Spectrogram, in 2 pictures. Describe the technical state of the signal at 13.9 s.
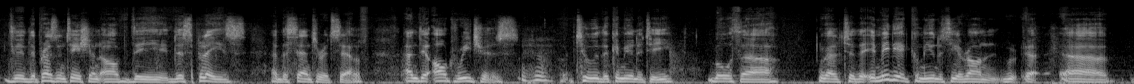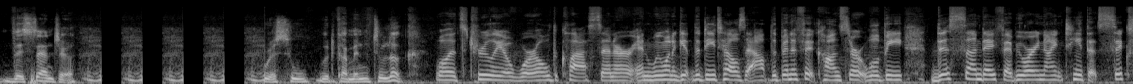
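Stutter with silent gaps is present at 13.9 s, in the last cycle of a fault running from 12.35 to 13.99 s. The same burst of about 203 ms repeats four times, each followed by about 207 ms of digital silence, giving a steady 409 ms rhythm. This is likely a stalled player or stream that replays its last buffered fragment at each retry and then runs dry, so the audio belonging to that span never plays.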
